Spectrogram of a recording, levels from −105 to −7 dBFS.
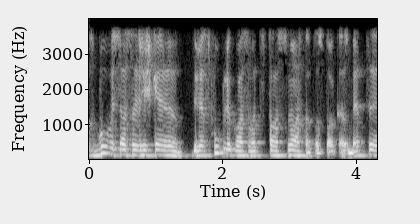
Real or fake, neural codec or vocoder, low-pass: real; none; 3.6 kHz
